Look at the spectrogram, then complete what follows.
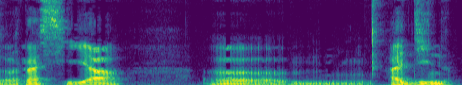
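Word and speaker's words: Россия 1: 1 alors ça dit ça se prononce rassia Adine rassia Adine en en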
